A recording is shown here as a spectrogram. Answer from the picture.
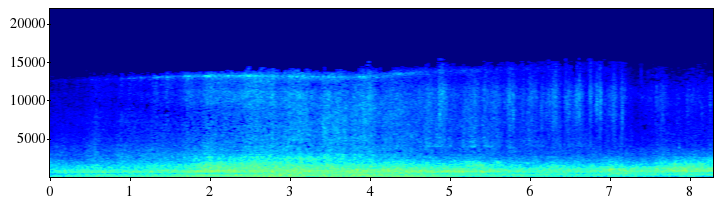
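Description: A motor vehicle passing by: steady road noise that swells over the first few seconds and then slowly fades.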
